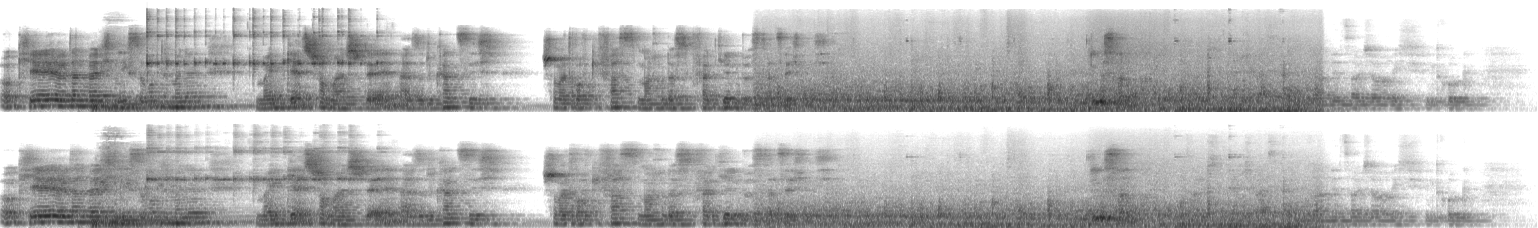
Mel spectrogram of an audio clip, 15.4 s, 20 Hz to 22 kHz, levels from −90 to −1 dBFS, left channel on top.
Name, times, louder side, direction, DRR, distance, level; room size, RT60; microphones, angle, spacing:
voice 1, 0.0-4.9 5.4-8.3 10.9-11.3, left 1 dB, 55° left, 2 dB, 1.4 m, -28 dB
sound 1, 0.8-5.6, right 3 dB, 50° right, 0.6 m, -36 dB
sound 2, 1.5-3.9, left 7 dB, 75° left, 0.9 m, -31 dB
sound 3, 7.5-13.2, left 4 dB, 35° left, 0.3 m, -30 dB
voice 2, 11.7-15.0, left 2 dB, 25° right, -2 dB, 2.2 m, -40 dB
7.2 x 4.5 x 6.9 m, 0.76 s
head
